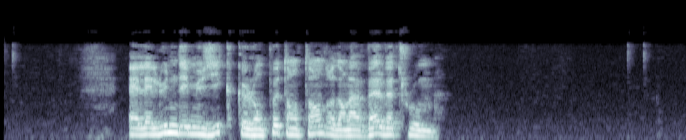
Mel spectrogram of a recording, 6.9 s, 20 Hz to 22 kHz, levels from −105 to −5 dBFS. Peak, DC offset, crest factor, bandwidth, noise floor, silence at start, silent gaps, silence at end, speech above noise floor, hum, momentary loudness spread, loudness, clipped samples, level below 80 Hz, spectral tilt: 0 dBFS; under 0.1%; 16 dB; 7.2 kHz; -67 dBFS; 1.3 s; none; 2.5 s; 54 dB; none; 6 LU; -14 LUFS; under 0.1%; -50 dBFS; -5.5 dB/octave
